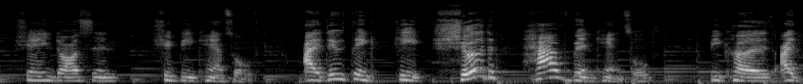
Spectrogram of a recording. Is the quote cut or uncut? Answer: uncut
